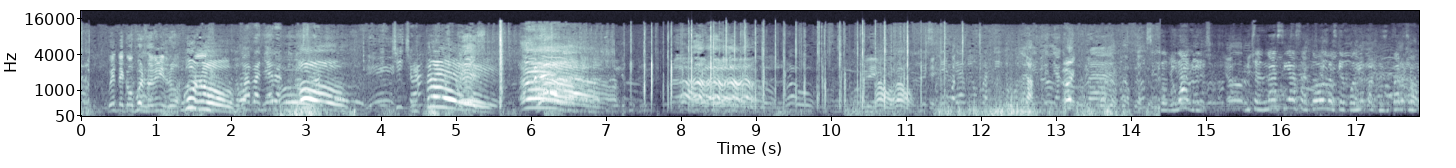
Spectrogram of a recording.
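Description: A crowd of men and women shouts and cheers loudly nearby.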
